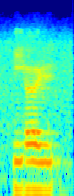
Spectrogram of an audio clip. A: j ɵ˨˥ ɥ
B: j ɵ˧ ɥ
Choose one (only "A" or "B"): B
